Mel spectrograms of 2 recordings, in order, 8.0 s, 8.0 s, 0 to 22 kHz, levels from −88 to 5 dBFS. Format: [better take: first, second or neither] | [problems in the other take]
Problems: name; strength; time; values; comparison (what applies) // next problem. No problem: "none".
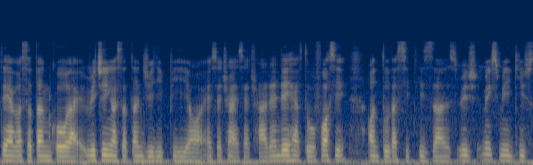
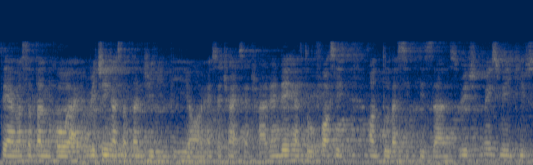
first | room echo; dies away in 2.4 s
